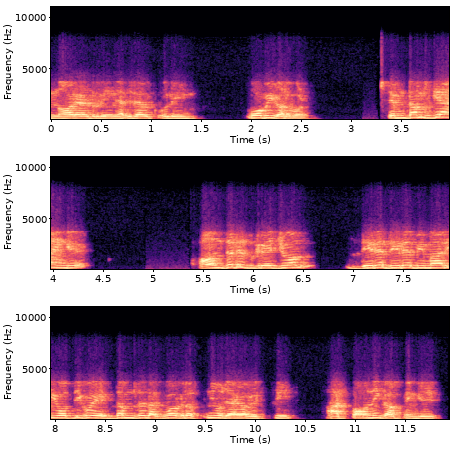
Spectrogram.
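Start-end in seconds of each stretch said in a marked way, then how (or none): 5.5-6.6 slow, deliberate note reading; slow dictation. Shown as a demonstration. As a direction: read slowly for notes. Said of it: "dictating notes".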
